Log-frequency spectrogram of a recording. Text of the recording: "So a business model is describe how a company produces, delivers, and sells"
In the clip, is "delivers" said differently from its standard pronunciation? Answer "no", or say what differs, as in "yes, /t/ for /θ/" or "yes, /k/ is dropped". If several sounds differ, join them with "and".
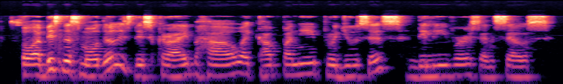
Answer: yes, /s/ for /z/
